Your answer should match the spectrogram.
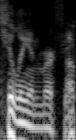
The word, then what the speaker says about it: Cillian: A couple people are telling us it's pronounced Killian Murphy.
